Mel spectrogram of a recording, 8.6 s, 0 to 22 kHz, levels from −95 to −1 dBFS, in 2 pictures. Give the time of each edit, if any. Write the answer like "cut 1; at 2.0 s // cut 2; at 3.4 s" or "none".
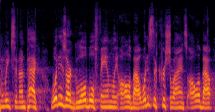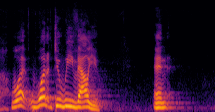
cut 1; at 3.4 s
